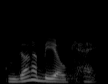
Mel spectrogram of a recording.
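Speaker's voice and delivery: soft, low, quietly reassuring; calm reassurance. Retold or imitated. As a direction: imitate a calm wife soothing her husband. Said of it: "but she's calm".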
